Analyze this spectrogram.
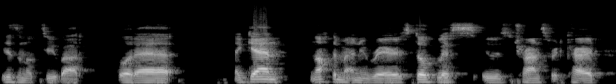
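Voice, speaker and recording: A man with an Irish accent speaks at a moderate pace in a fairly low, bright and sharp voice, his intonation flat and monotone. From Ireland. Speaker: gaming youtuber. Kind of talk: gameplay commentary. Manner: casual, halting with fillers.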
